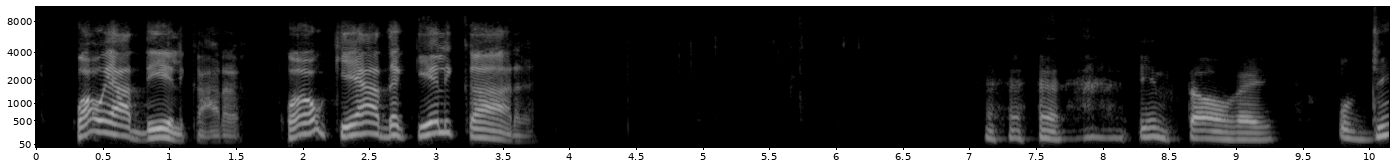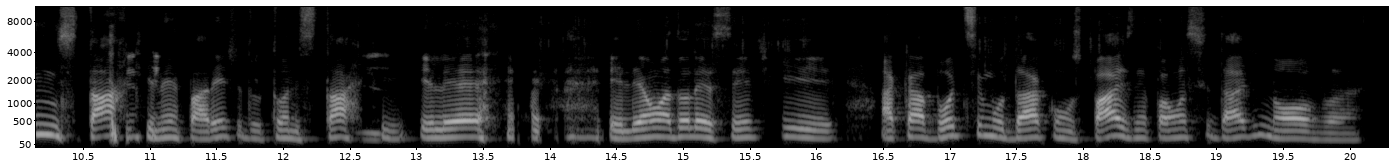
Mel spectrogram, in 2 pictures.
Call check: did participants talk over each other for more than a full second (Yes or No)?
No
